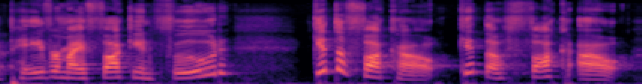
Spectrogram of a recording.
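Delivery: loud, forceful retold outburst; angry command. Girlfriend kicking boyfriend out of her car, angry command. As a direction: order them out, hitting each word.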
